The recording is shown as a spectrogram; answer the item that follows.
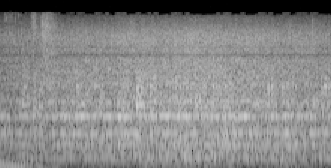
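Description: Water-powered stone mill running: a steady grinding rush with a constant high hum through it.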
